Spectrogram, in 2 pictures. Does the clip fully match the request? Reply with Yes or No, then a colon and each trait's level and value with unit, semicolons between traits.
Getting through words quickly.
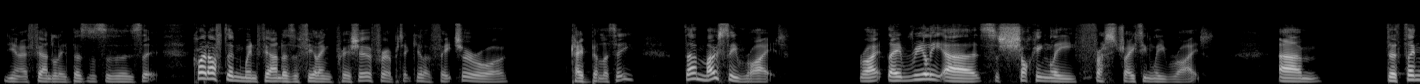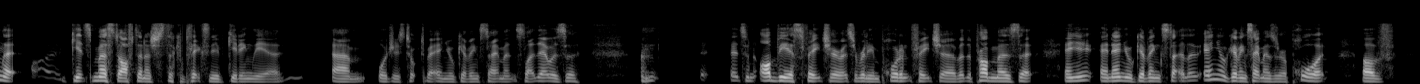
No: average, 165 wpm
